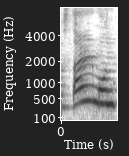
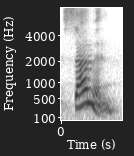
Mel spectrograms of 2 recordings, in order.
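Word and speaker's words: salmon: 자 그럼 요거는 어떨까요 우리 연어 연어 살몬 아닌가요 살몬 근데 영어로는 살먼 이렇게 얘기 해 버리는 거야 먼 근데 이게이 방금 나온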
